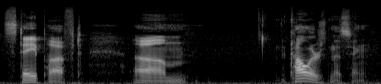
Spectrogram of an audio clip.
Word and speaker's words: Stay Puft: with the uh uh mini state puffed um stay puft not state puffed stay puft um the collar is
